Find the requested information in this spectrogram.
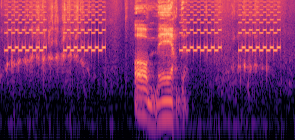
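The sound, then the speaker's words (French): A mobile phone ringtone plays loudly, a bright warbling electronic melody in repeated bursts, briefly interrupted by a man's startled exclamation before the ringing resumes. “Alors qu'il va se brosser les dents, il voit alors son téléphone sonner.”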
